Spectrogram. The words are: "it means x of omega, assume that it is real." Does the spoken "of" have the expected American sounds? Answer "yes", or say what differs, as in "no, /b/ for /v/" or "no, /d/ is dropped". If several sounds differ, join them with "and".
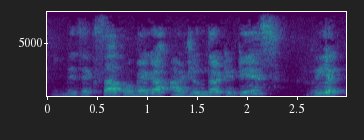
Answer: no, /p/ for /v/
